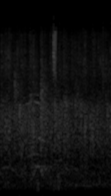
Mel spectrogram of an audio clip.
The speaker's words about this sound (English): Oh, let's clap our hands and magnify the Lord in this house today.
